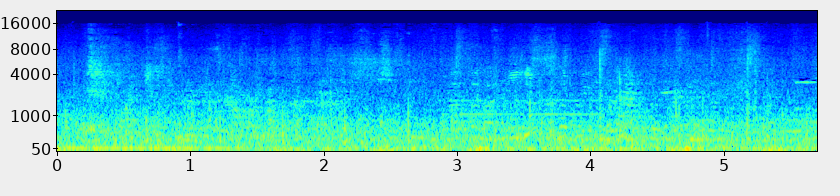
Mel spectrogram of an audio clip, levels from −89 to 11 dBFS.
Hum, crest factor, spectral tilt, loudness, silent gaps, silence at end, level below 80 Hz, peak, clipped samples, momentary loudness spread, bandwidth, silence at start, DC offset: none; 16 dB; -5 dB/octave; -33 LUFS; none; 0 s; -36 dBFS; -16 dBFS; under 0.1%; 2 LU; 16 kHz; 0 s; under 0.1%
